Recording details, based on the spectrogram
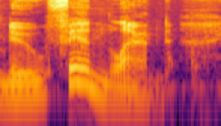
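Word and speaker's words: Newfoundland: It's spelled New Found Land, but it's pronounced New Finland, even though it's not located in Scandinavia.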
